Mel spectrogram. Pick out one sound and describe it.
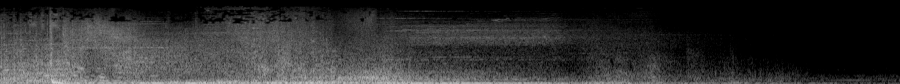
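A triumphant game fanfare swells and slowly fades away.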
